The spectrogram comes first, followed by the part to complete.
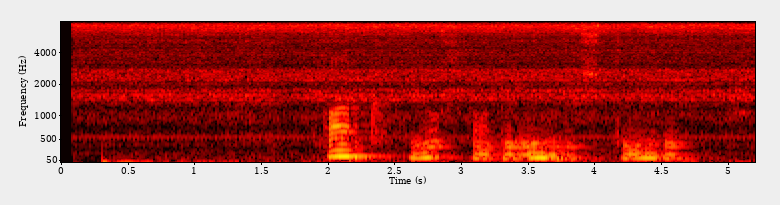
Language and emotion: Russian, sad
